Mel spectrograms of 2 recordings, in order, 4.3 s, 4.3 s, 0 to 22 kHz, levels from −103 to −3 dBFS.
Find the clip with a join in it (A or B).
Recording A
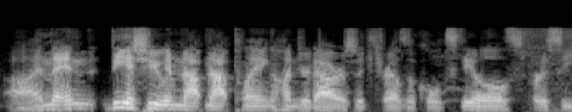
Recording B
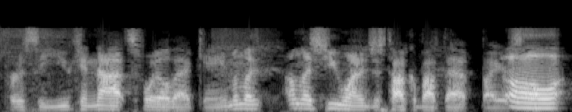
A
